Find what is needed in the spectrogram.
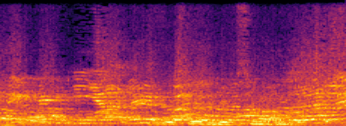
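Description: Speech: a woman talking into a microphone, with other voices chattering over her.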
